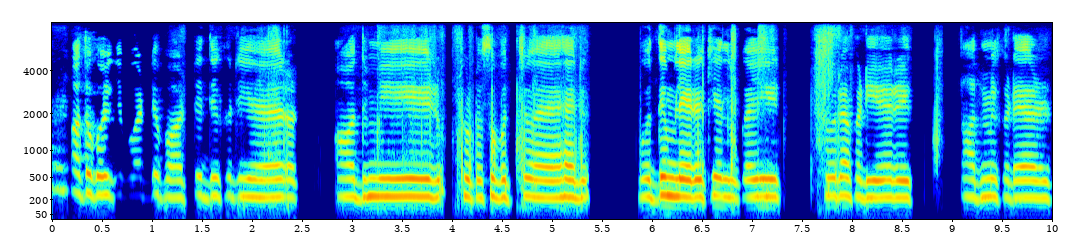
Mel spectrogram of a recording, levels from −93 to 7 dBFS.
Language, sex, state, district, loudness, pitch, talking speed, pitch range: Rajasthani, female, Rajasthan, Nagaur, -23 LUFS, 235 Hz, 175 wpm, 225-245 Hz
